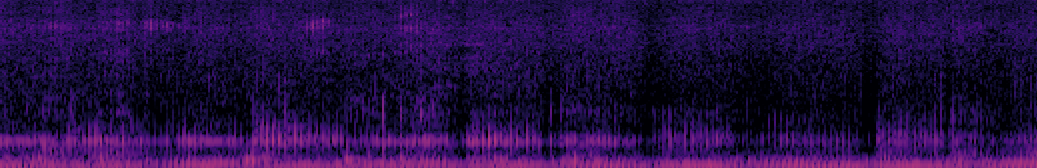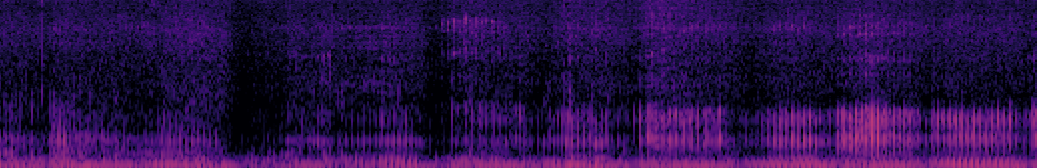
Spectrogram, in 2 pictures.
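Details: Maine Coon kitten Olof purring while napping in a sink: a steady low rumbling purr in rhythmic inhale-exhale pulses, roughly one cycle per second, with a faint midrange hum riding above and no other clear sounds.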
